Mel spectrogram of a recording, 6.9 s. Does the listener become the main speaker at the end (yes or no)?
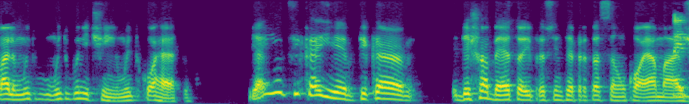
yes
